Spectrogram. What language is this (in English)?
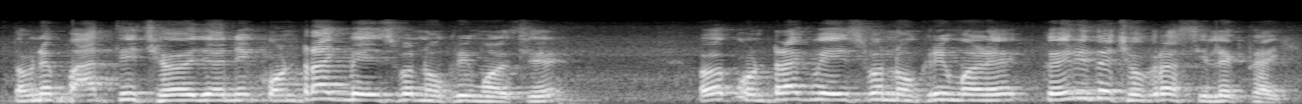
Gujarati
